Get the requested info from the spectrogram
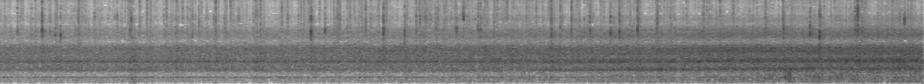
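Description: Electric locomotive hauling a freight train slowly past, a steady hum and rumble growing gradually louder, with faint scattered ticks.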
